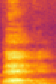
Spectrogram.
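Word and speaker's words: בגד: But if you go babeged, it could come out like a ged, but we don't get. We don't want ged. We want strong weak on beged.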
